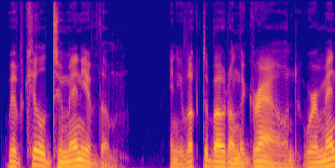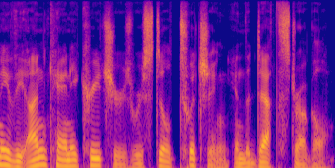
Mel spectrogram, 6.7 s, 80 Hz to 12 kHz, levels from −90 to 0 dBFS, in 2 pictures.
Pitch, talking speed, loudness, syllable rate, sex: 100 Hz, 240 wpm, -19 LUFS, 6.5 syllables/s, male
